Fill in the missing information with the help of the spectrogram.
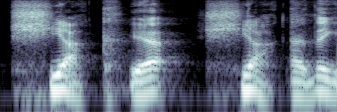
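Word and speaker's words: Chiac: definitely was interesting so what's how do you pronounce again the dialect it's called Shak Shak yeah Shak I think it's c h a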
